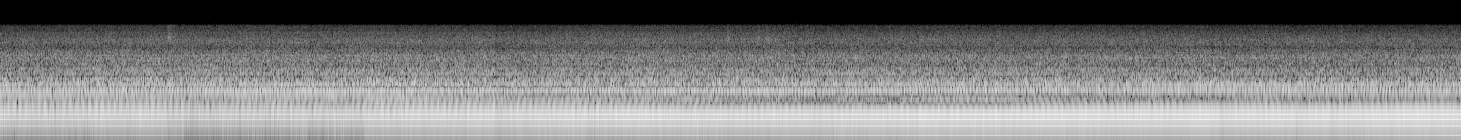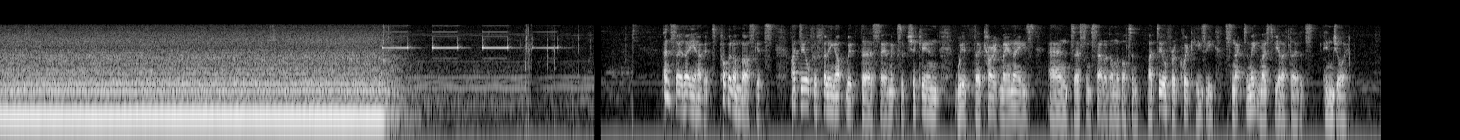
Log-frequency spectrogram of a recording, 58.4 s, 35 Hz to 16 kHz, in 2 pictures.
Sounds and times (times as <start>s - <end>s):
Microwave oven: 0.0s - 41.1s
Speech: 42.5s - 56.3s.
